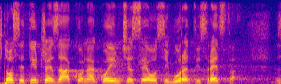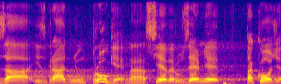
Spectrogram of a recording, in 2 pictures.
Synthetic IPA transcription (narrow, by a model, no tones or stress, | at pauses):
ʃt̪o̞se̞t̪iːt͡ʂe̞zaːko̞nako̞jimt͡ɕe̞se̞o̞siɡuɾat̪isɾe̞t̪st̪ʋa̰ | zaizɡɾaːd̪ɲupɾuːɡe̞̰na̰sjeʋe̞ɾuze̞mʎe̞t̪ako̞ːd͡ʑe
